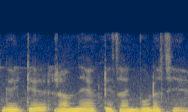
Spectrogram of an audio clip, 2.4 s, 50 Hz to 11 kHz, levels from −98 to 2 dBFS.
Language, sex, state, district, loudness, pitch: Bengali, female, Assam, Hailakandi, -11 LUFS, 175 Hz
